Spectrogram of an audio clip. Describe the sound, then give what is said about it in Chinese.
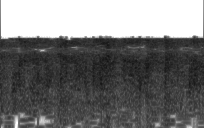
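Applause rises from an audience clapping for a team after its competition score is announced, a dense, steady wash of many hands holding at an even loudness throughout. “我们给他拍手一下。”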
